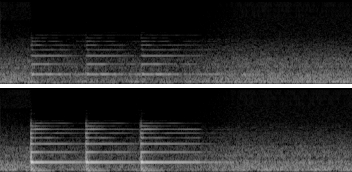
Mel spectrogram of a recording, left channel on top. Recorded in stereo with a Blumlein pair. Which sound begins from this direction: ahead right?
A piano, at 0.3 s.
